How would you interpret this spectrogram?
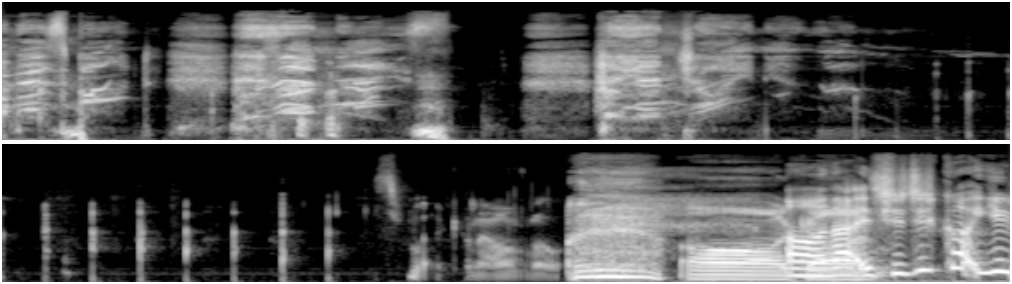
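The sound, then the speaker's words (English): A voice mimics heavy, wheezy breathing in rasping, breathy bursts, then falls quiet apart from faint clicks, before ending in a strained, moaning vocal sound. “You just gotta say, do you remember when I said that the heavy breathing was nice?”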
